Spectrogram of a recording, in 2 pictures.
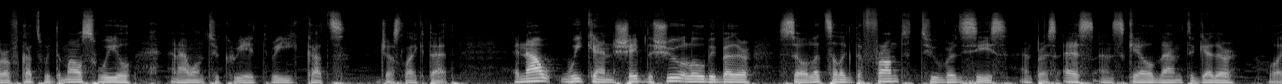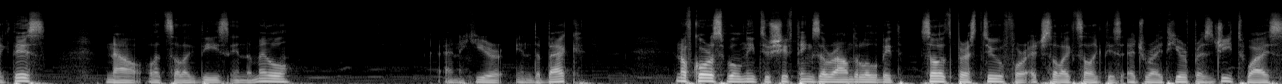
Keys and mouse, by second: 4.0 right click, 7.4-9.0 drag, 10.3 s, 12.9 click, 13.8 click, 15.0 s, 16.4 click, 16.9 click, 17.5 s, 20.1 click, 21.9 2, 21.9 1, 22.5 2, 24.8 g.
